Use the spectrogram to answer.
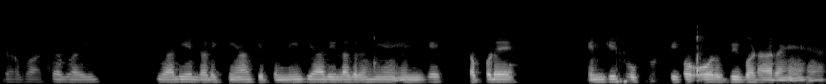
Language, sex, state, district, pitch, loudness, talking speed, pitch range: Hindi, male, Uttar Pradesh, Jyotiba Phule Nagar, 115 Hz, -26 LUFS, 160 wpm, 110-115 Hz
